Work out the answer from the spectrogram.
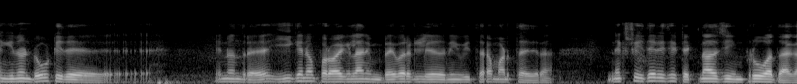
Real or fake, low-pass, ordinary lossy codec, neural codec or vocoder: real; 7.2 kHz; MP3, 48 kbps; none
